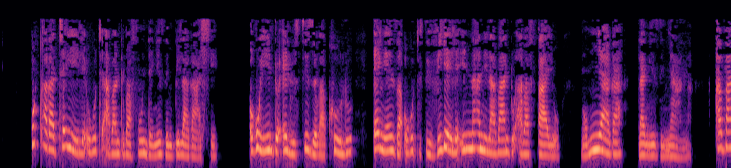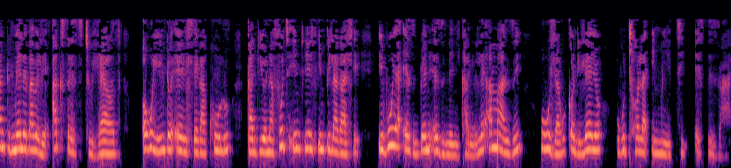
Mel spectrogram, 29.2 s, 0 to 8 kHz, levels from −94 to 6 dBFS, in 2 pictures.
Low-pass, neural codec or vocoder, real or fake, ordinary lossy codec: 7.2 kHz; none; real; MP3, 24 kbps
